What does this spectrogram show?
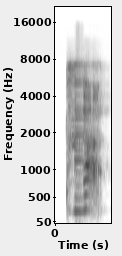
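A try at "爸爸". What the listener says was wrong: Jangan dikeluarkan semua ya. Cuman ada ha-ha-ha-nya yang dikeluar. Pa, satunya pa. Pa-pa. Pa.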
